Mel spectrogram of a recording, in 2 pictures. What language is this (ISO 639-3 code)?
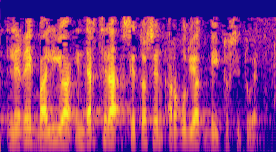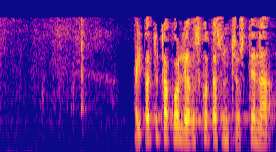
eus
